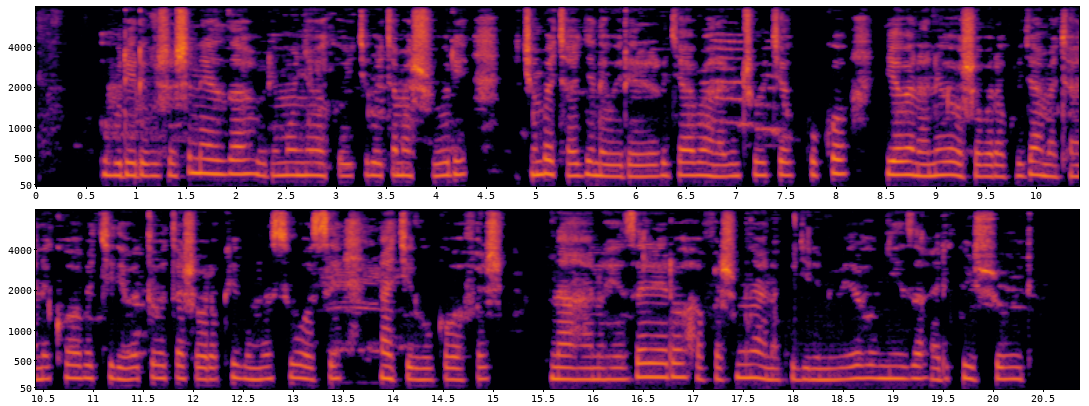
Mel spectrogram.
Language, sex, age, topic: Kinyarwanda, female, 18-24, education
